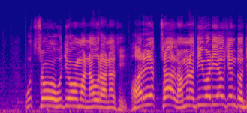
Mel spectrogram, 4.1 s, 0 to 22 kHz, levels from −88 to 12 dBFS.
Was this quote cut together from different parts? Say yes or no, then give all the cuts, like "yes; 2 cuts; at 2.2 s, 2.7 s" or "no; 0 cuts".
yes; 1 cut; at 2.0 s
